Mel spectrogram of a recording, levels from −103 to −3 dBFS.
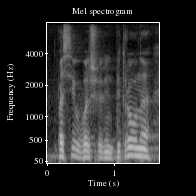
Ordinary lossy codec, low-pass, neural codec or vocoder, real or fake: none; none; none; real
